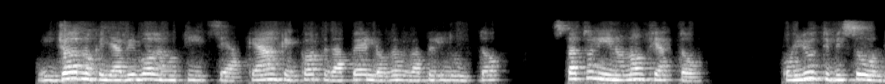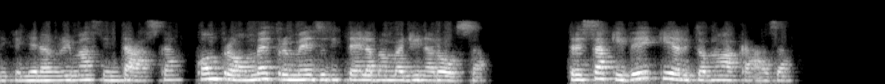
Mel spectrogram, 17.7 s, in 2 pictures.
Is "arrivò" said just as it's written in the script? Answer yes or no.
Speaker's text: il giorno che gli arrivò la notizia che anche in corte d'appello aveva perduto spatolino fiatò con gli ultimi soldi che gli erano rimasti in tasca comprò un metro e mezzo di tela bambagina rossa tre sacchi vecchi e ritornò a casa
yes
